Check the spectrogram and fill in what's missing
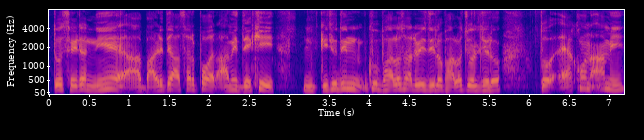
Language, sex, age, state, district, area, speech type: Bengali, male, 45-60, West Bengal, Purba Medinipur, rural, spontaneous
